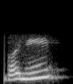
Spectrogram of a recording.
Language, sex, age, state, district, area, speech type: Nepali, female, 45-60, West Bengal, Jalpaiguri, urban, conversation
